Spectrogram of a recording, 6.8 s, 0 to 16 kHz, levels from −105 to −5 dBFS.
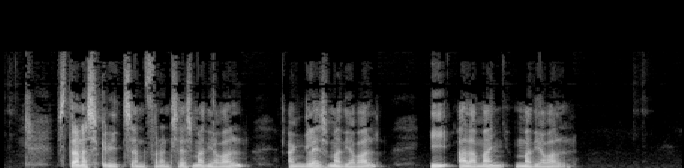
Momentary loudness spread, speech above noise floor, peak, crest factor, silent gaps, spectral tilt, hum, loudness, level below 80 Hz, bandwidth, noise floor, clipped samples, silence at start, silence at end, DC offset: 16 LU; 56 dB; -4 dBFS; 24 dB; none; -5 dB/octave; none; -26 LUFS; -52 dBFS; 11.5 kHz; -81 dBFS; under 0.1%; 0.25 s; 1.15 s; under 0.1%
